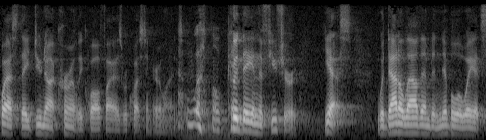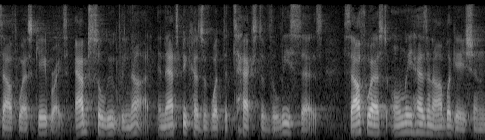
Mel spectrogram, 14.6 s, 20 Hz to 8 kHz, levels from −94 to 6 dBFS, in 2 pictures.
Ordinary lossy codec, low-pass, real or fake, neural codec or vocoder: MP3, 48 kbps; 7.2 kHz; real; none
